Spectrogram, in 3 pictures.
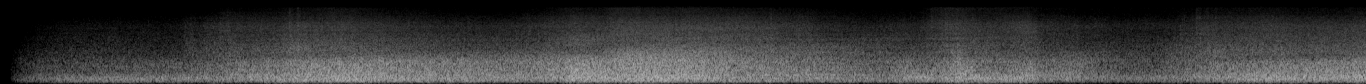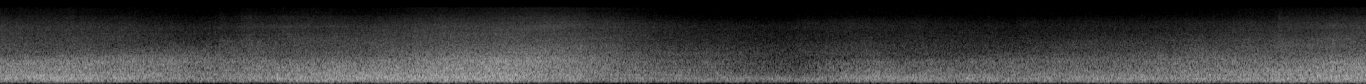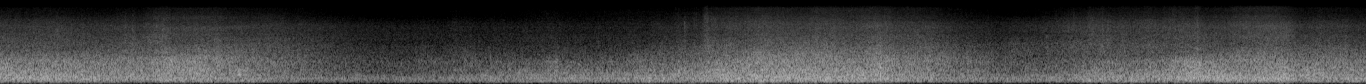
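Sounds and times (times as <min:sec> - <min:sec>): ocean surf breaking on beach: 0:01.9 - 0:40.9.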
